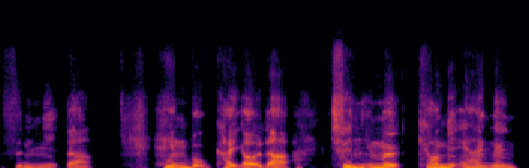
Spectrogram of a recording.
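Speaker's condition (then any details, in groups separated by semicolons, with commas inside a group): Brain lesion disability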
